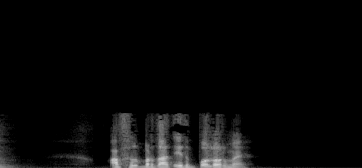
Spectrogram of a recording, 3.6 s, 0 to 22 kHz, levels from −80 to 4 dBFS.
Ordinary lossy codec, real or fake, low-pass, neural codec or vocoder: MP3, 32 kbps; fake; 7.2 kHz; codec, 16 kHz, about 1 kbps, DyCAST, with the encoder's durations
